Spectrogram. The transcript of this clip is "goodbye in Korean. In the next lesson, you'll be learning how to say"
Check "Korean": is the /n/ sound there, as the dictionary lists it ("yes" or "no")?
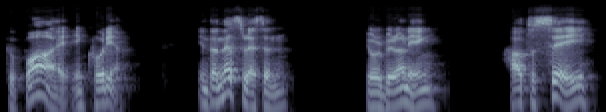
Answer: no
